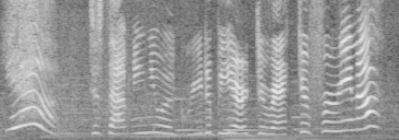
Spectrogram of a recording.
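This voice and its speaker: A woman voicing a tiny, excitable girlish companion who speaks in an eager, squeaky, blurting way, in a video game. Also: fast. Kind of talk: game voice acting. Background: game music.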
